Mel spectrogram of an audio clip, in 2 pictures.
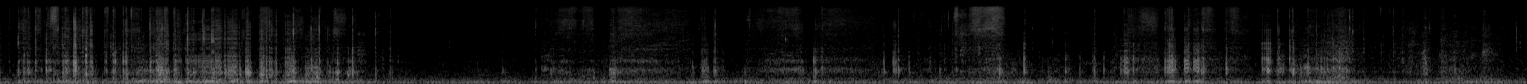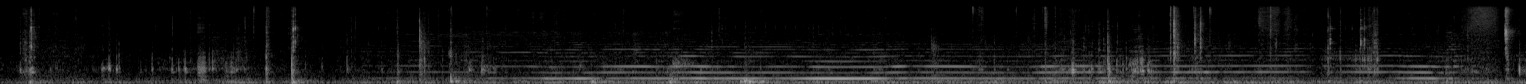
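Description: Paper rustling and scraping as decoupaged papers are handled and smoothed by hand. About two-thirds of the way in, a steady machine hum with a clear pitch starts and holds to the end, louder than the handling; it comes from the work crew installing new gutters on the house.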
